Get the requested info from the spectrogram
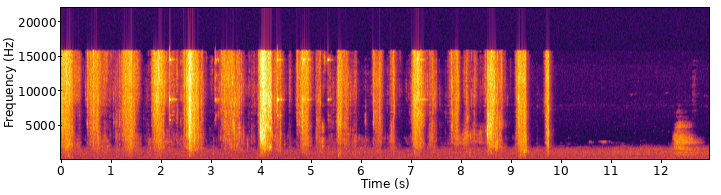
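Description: Footsteps crunching across a lawn of grass and dry leaves, about two steps a second, stopping about ten seconds in.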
